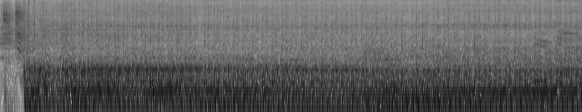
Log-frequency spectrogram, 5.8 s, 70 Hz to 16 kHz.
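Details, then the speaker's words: Yamaha Bolt 950 V-twin just after installing new-version ForceWinder intake: starter catches at once, settling into loud, even, loping idle with steady beat; healthy. "All right, now that we've got everything tightened up, we'll go ahead and kind of start this bike and see what it sounds like with that new intake."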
